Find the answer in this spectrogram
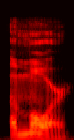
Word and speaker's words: amor: So amore meaning love wouldn't need a till day because it ends in r even though the stress is on more.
